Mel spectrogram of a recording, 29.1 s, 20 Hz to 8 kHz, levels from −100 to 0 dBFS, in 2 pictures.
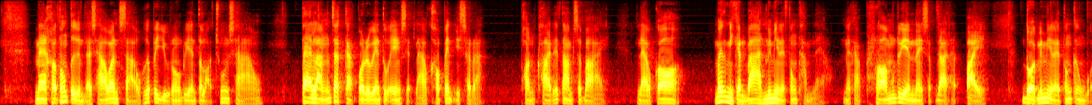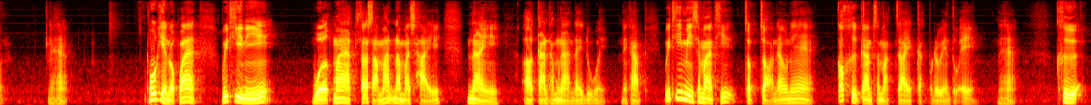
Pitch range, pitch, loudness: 75-105 Hz, 95 Hz, -18 LUFS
